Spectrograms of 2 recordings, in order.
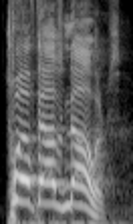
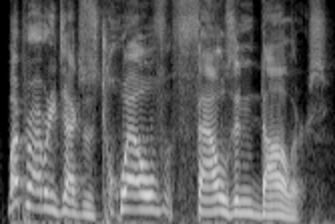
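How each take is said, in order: First: Twelve thrown up much higher, hit hard; incredulous repeat. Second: Said in the usual way. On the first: Real, not acted. Ranting about his property tax, high outraged stress on Twelve. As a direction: echo the figure in disbelief.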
